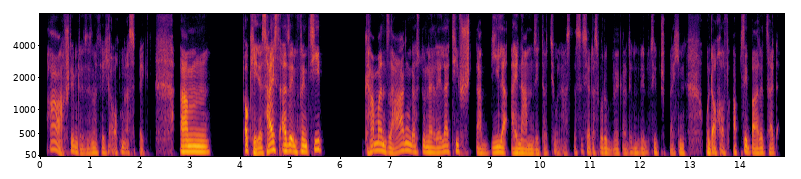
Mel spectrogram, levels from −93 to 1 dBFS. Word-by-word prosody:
Ah, 165 -2 -2
stimmt, 110 -4 -4
das 80 -1 -7
ist 85 +1 -7
natürlich 95 -1 -5
auch 100 - -8
'n 110 - -4
Aspekt. 95 -4 -9 0.6
Ähm, 120 -1 +8 0.7
okay, - - +4
das 100 +2 +2
heißt 145 +3 +5
also 130 +1 +5
im 120 -3 +4
Prinzip 130 - +2 0.8
kann 120 +9 -1
man 145 -5 +3
sagen, 125 +9 0
dass 115 -4 -4
du 120 - -2
'ne 105 -2 +2
relativ 110 +3 -1
stabile 100 +1 -1
Einnahmensituation 85 -3 -2
hast. - - -13
Das 95 -1 -9
ist 125 - -9
ja 105 - -4
das, 95 - -10
wo 100 - -3
du 95 -1 -2
wo 80 +1 -12
wir 85 - -6
gerade 85 +3 -11
im 95 0 -6
Prinzip 95 -1 -8
sprechen 85 +1 -7 0.4
und - - 0
auch - - -2
auf - - -7
absehbare 95 +1 -2
Zeit 90 0 -7
100 Hz, 170 wpm, -24 LUFS, 90-120 Hz, 0.8 s, Ähm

